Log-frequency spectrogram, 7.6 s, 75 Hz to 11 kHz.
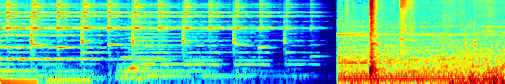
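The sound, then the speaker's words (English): A bright, chiming electronic melody plays for about five seconds, then cuts abruptly to a steady, louder wash of street traffic noise with a brief sharp clatter, at a souvlaki food cart on the corner of Ditmars and 33rd. “the souvlaki lady, and me, chopping it up through our masks at her cart on the super Hellenic corner of Ditmars and 33rd.”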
